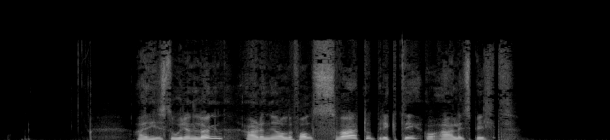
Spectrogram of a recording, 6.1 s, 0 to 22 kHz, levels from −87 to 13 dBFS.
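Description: Speech with a call bitrate drop from 2.21 s to 5.43 s. The encoder is starved of bits and codes the audio more coarsely, so it turns rough and watery. The roughness points to a fall from 64 to 27 kbps. It stays at its worst for about 1.9 s.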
